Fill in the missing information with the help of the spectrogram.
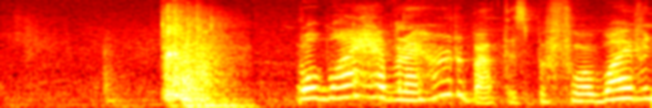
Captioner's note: door closes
